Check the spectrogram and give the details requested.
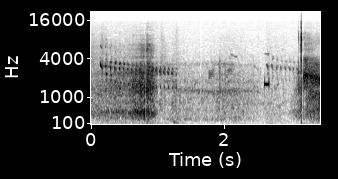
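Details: Red-billed buffalo weavers on a sunset safari drive, 25 December 2021, afternoon, give fast, squeaky chattering runs of high notes, mixed with doves and other bird calls and a sharp click near the end.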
